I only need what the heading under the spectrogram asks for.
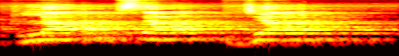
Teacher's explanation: दांत और जीभ सटता है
